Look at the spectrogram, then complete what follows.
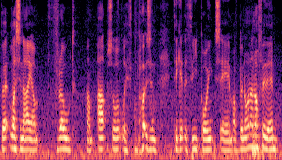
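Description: A man's voice: a little high, level tone, fairly quick, slight background noise. A Scottish man in his thirties, a football manager giving a post-match interview outdoors, talking in rambling runs with fillers and restarts. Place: outdoors by a stadium wall.

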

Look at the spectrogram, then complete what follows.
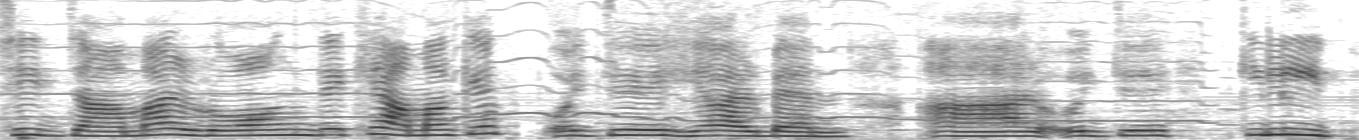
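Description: Casting: small cartoon girl, very high voice, eager and whiny, wheedling, music behind. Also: fairly even intonation, slow pace, fairly bright tone. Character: eager, whiny little schoolgirl pestering her mother. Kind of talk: cartoon voice acting. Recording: music under the voice.

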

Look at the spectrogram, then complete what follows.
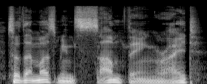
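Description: A man's voice: extremely low pitch, expressive, a little slow, a little mellow, no room sound, clean studio sound. A man playing a centuries-old vampire father in an ASMR roleplay, mock-polite and condescending with a sly threat underneath. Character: menacing, genteel centuries-old vampire father sizing up suitor. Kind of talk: ASMR roleplay, scripted monologue.

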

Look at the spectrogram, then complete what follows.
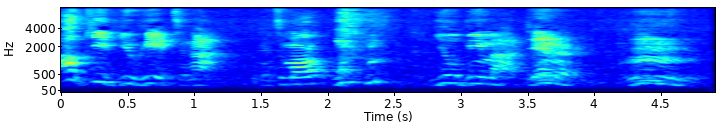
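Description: A young man playing a gloating, easily fooled farmer in children's readers theatre, hammy and drawn-out. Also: sits high, a bit bright. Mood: smug. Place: classroom, recorded by a far camera. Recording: echoey classroom from far off, noisy.

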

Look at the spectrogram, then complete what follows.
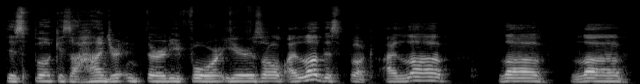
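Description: An American man in his sixties chatting casually to camera in a halting, digressive way, often repeating his phrases. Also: mid-range voice, steady tone. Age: 60s. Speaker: vlogger. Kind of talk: rambling casual chat to camera. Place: small home office, indoors.

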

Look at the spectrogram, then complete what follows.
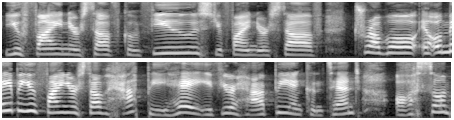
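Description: A woman pastor in her forties with a non-native English accent, preaching a sermon from a church stage in an animated, encouraging way and prompting the congregation to repeat after her. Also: fairly high pitch. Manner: animated, encouraging, audience call-and-response. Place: church stage, large hall.

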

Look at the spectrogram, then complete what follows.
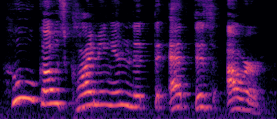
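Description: A woman voicing a gruff, jovial male Nutcracker ornament from a children's storybook. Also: high-pitched, sing-song, measured pace, fairly bright tone, voice pushed up, full character voice. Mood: challenging. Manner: gruff, hearty. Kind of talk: storybook character read-aloud. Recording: distant mic in a room.

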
